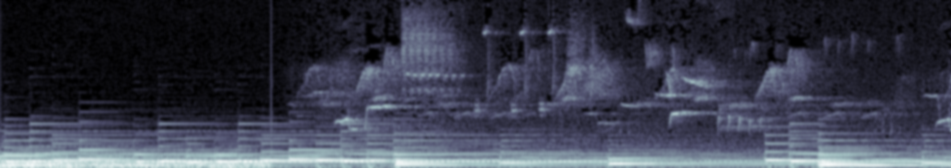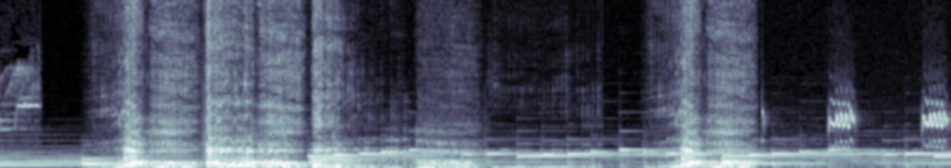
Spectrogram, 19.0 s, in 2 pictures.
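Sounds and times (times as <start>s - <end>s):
piano music: 0.0s - 19.0s
lion roaring: 10.4s - 17.2s.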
